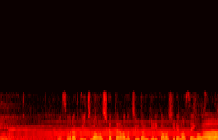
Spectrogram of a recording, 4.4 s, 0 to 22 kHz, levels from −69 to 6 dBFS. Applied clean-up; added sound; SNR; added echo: none; Wind instrument, woodwind instrument; 10 dB; none.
